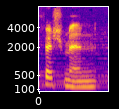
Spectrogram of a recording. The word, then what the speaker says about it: Fishman: we think that mr fishman which the nerve of having that be a name in this game can you please pronounce it fish man because that is the way to pronounce it mr fishman yes checked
